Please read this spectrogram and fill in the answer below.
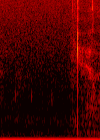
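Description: A pause between spoken words: low steady hiss, with a single sharp click about one and a half seconds in and a faint breath just after it.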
